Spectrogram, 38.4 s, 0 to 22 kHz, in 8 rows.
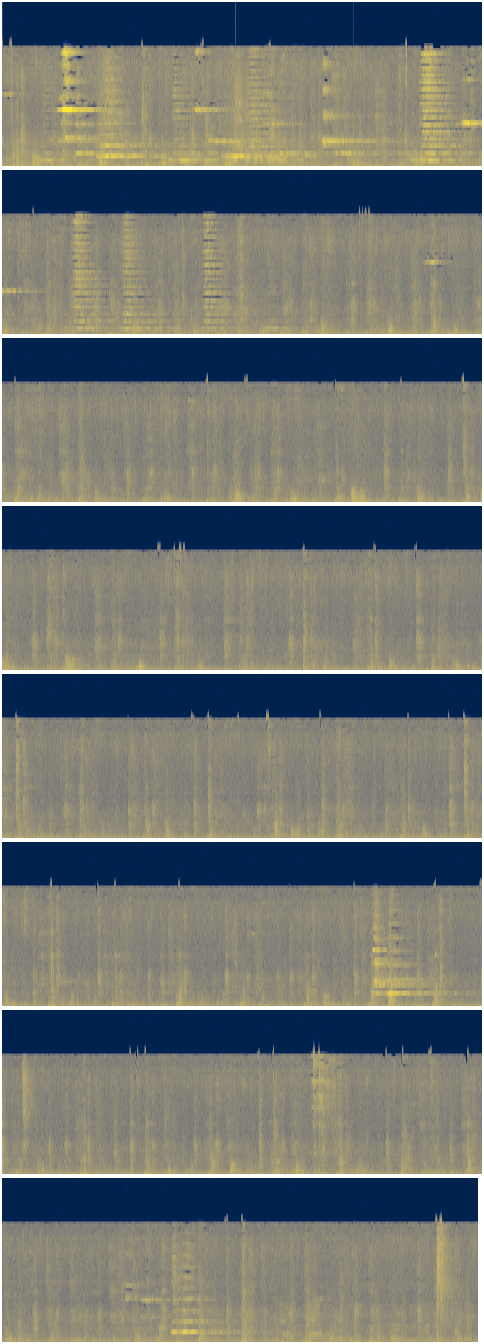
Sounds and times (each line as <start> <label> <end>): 0.0 Squeaky Escalator 9.9
0.0 rumble 38.3
27.0 Squeaky Escalator 30.0
30.6 Squeaky Escalator 38.3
